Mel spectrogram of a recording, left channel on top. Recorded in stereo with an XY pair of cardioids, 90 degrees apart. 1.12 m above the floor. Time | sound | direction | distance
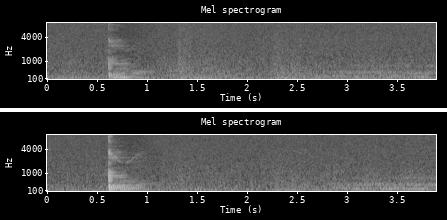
0.6 | a clunk | 65° right | 1.7 m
